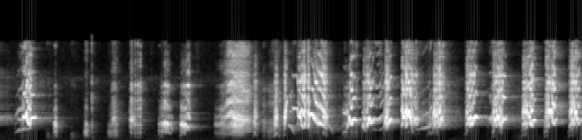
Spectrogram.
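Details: Javan myna singing energetically: a run of harsh, squawky chattering notes mixed with short high whistles, delivered in quick bursts with a brief dense rasping stretch midway.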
